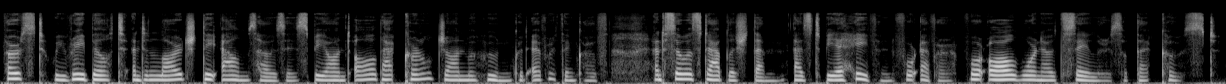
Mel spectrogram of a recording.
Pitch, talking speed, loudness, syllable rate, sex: 200 Hz, 175 wpm, -18 LUFS, 4.6 syllables/s, female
